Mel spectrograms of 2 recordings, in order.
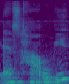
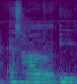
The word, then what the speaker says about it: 谁: Nanti lo bilang pinginnya SHEI, terus nanti ada yang baca 谁 SHUI, terus kalian jadi bingung loh. Ini lo bilangnya SHEI. Kenapa nih orang yang itu yang native speaker, maksudnya yang pro sama Mandarin, kenapa mereka bacanya 谁? Itu karena itu sama aja, cuman karena perbedaan di negara yang memakainya aja.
